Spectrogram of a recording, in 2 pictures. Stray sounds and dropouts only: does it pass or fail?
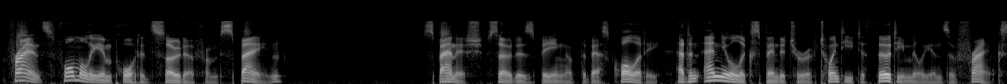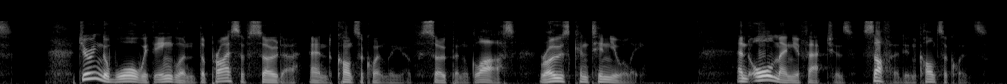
pass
